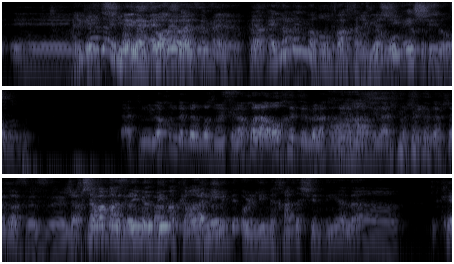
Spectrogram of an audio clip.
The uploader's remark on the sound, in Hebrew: אה, ומכיוון שכולם כבר היו באותו המקום, אז הקלטנו פרק לא-ערוך עם איכות סאונד מעפנה.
